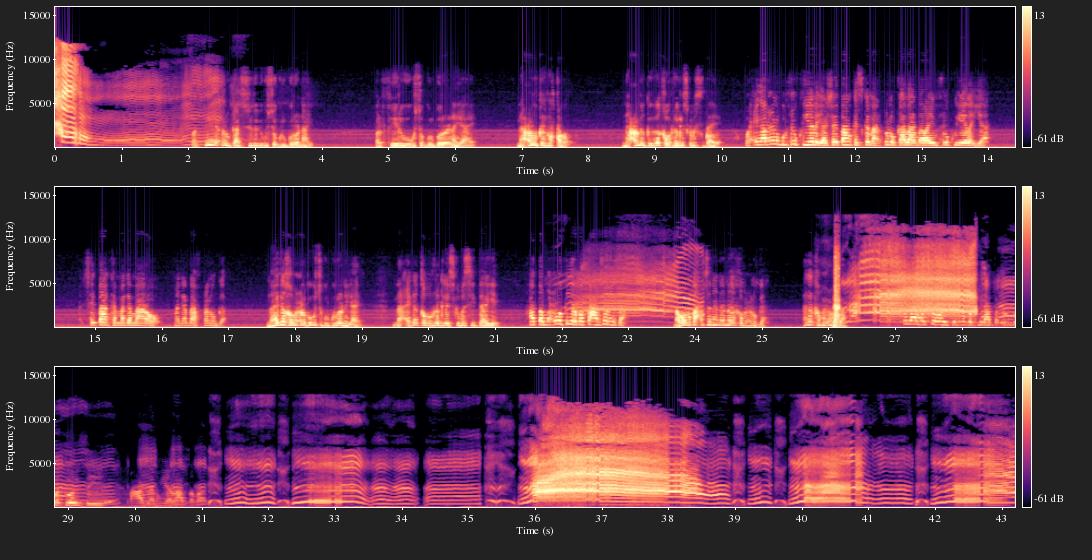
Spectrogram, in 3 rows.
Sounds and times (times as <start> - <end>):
Speech: 2.0 - 3.9, 4.8 - 7.8, 8.5 - 14.0, 14.8 - 17.0, 17.6 - 23.0, 23.7 - 31.1.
